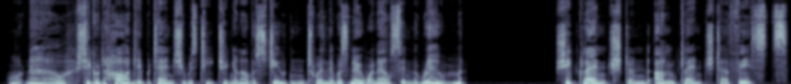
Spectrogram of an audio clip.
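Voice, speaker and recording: A woman's voice: low voice, normal speed, a little mellow, husky, dry recording, clean studio sound. A woman reading scripted suspense fiction as an audiobook narrator.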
